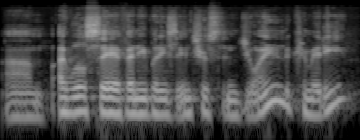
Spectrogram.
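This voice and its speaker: A man who organizes a security conference, speaking on a live panel in a relaxed, self-deprecating, rambling way. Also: mid-range voice, rapid-fire. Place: conference stage, live audience.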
